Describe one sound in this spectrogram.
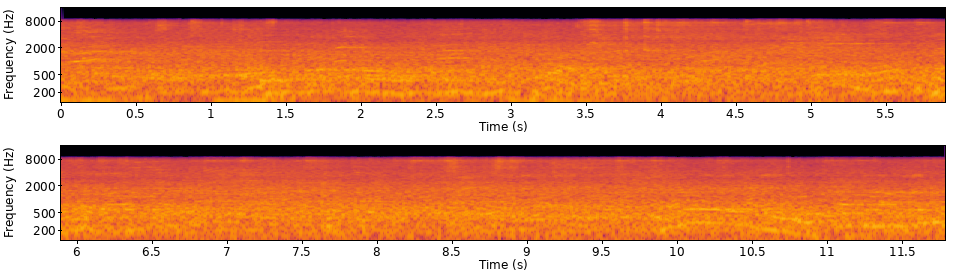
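A large crowd of men and women chatters loudly in a big echoing hall.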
